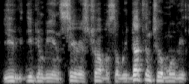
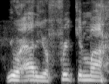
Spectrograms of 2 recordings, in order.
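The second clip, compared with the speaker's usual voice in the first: louder, indignant retort at a friend; retold outburst; 3 semitones higher, 7 dB louder than usual. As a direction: fire it back in disbelief. Retelling refusal of nickname.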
